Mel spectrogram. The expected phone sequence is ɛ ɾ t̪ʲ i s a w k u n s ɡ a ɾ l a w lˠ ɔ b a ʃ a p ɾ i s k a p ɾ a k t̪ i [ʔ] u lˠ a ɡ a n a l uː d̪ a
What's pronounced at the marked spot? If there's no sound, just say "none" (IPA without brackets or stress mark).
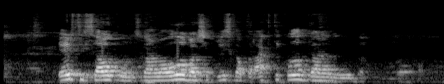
k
